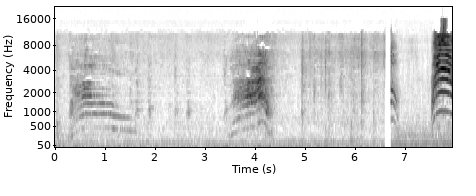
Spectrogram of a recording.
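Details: Cat with a quiet falling meow, a rougher strained call, then a loud short arched meow at the end; mostly quiet room with faint knocks and hum between calls.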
